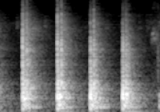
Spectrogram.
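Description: Rubber mallet tapping a new plastic hinge dowel into its hole in a wooden kitchen cabinet door: four strikes, about two a second.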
